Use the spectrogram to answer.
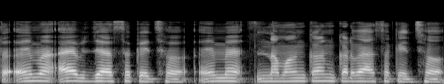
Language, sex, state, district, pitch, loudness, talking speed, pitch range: Maithili, male, Bihar, Madhepura, 145 Hz, -15 LUFS, 160 wpm, 135-150 Hz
